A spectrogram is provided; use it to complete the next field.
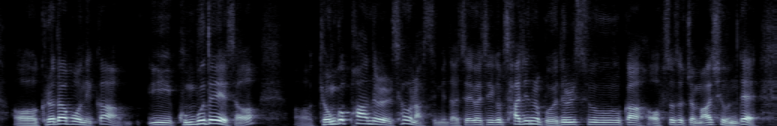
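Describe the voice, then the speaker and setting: A man's fairly high voice with a dark, mellow tone and very wide pitch swings against a quiet background. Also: moderate pace. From Gyeongsang province, South Korea. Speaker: professor and YouTuber. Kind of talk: live stream chat. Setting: guesthouse room on an island. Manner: many fillers, conversational.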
